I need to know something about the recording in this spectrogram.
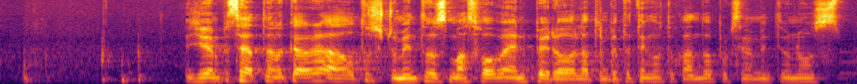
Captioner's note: speaking in foreign language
